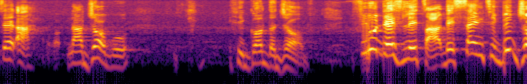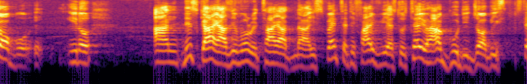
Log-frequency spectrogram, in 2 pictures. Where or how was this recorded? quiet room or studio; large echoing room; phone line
large echoing room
